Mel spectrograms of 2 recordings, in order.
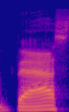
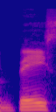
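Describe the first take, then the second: First: The vowel rhymes with 'mass'. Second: The vowel rhymes with 'face'. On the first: "like a fish" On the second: "like a subwoofer"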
